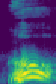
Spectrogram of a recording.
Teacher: ہو الٹا پیش قائم مقام وا مدہ کہ اس کو ایک الف کے برابر کھینچ کے پڑھیں گے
